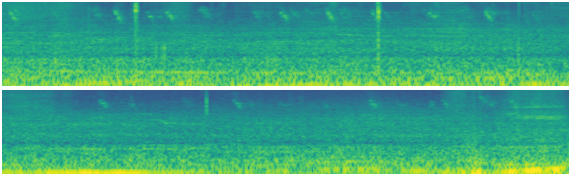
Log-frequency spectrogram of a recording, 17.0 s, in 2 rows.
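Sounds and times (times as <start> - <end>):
birds chirping: 0.0 - 9.2, 14.0 - 17.0
low outdoor rumble: 15.1 - 17.0.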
